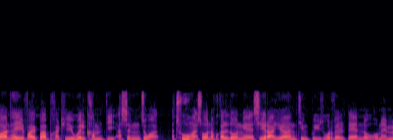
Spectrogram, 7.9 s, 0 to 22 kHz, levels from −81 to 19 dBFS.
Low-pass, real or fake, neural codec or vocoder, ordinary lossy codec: none; fake; codec, 16 kHz, 2 kbps, FunCodec, trained on Chinese and English, 25 frames a second; none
